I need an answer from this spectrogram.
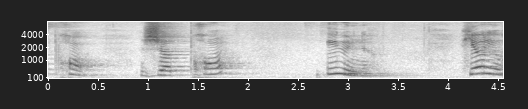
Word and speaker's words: prends: See, D and S both are silent. EN, the pronunciation is on. So it becomes prends.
